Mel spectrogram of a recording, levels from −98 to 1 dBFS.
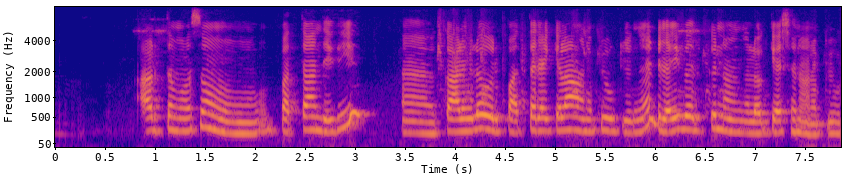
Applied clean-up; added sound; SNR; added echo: neural separator model SepFormer DNS4.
